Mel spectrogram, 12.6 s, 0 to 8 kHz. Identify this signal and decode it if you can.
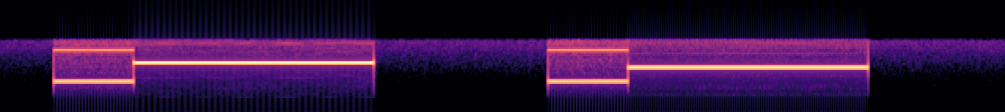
Two-tone page, heard as a one-second tone, then a three-second tone, about 710 then 1430 Hz, about 710 then 1220 Hz. It is heard from 0.7 to 10.9 s.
